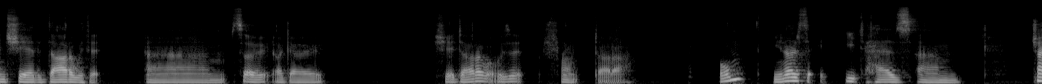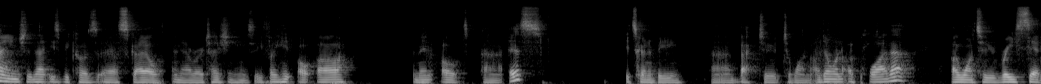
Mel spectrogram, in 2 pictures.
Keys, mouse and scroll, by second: 13.4 alt+r, 15.6 alt+s.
